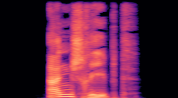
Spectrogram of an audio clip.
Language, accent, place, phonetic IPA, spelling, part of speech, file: German, Germany, Berlin, [ˈanˌʃʁiːpt], anschriebt, verb, De-anschriebt.ogg
- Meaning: second-person plural dependent preterite of anschreiben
